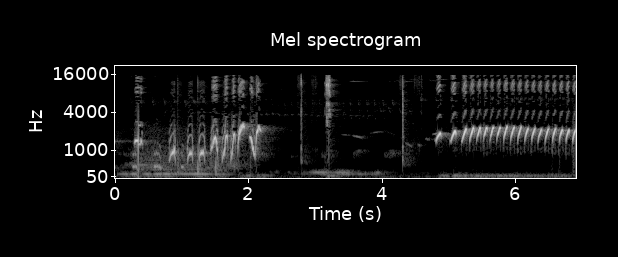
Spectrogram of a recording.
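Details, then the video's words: White-rumped shama vocalizing: a varied run of rising slurred notes, a pause with scattered clicks, then a fast even series of about twenty short upslurred whistles delivered several per second. "White Rumped Shama calls and singing"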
